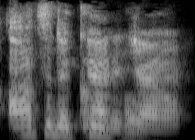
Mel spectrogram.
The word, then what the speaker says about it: Antetokounmpo: Antetokounmpo. I'm saying his name real wrong. – Giannis Antetokounmpo. – Giannis Yeah, you got it. – Onto the Koopa.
